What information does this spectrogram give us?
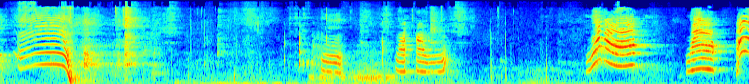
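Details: Indoor parrot producing talking sounds, a long meow-like harmonic note, then clusters of short bent syllables and loud wavering, rising-falling notes near the end, with faint room noise.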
